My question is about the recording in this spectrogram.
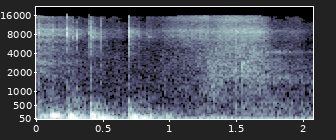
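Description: Faint computer keyboard typing: a short run of keystrokes, mostly in the first second.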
